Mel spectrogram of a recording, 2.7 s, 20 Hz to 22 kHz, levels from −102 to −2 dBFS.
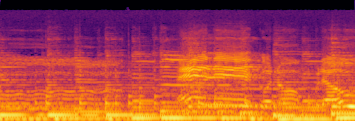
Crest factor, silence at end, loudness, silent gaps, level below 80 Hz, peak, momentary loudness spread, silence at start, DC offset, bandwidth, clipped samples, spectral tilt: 14 dB; 0 s; -14 LUFS; none; -22 dBFS; 0 dBFS; 4 LU; 0 s; under 0.1%; 10 kHz; under 0.1%; -6.5 dB/octave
